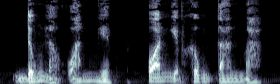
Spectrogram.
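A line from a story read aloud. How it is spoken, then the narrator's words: Sighing. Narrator (Vietnamese): thở dài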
